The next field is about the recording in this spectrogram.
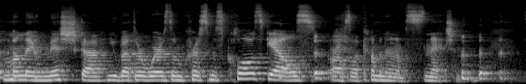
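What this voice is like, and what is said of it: Put-on Russian accent cat voice. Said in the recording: “Mishka has a Russian accent. That's why we do that.”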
